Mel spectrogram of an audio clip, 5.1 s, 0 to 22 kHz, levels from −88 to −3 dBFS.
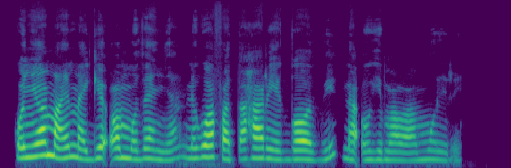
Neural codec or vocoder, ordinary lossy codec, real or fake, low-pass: codec, 44.1 kHz, 7.8 kbps, Pupu-Codec; none; fake; none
